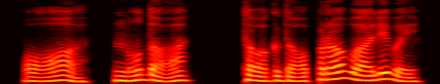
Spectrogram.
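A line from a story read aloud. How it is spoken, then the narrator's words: Chuckling. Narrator (Russian): хохотнул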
